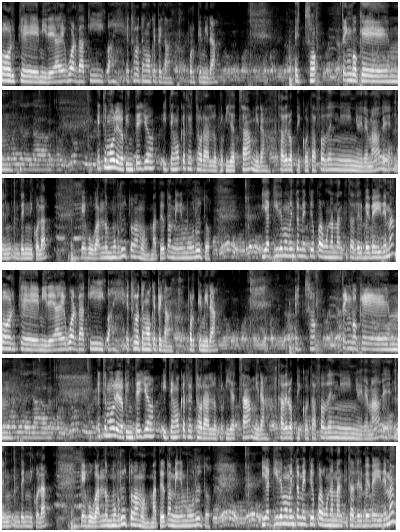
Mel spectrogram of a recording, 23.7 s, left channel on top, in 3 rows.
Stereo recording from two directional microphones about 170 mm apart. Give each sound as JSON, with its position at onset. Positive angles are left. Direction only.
{"t": 0.0, "sound": "speech", "side_deg": 20}
{"t": 5.9, "sound": "a woman's voice", "side_deg": 30}
{"t": 9.8, "sound": "speech", "side_deg": 10}
{"t": 17.4, "sound": "speech", "side_deg": 0}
